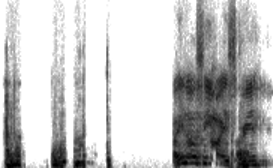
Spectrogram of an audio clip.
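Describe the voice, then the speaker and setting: A man's voice: high voice, unhurried, gravelly, breathy edge, lo-fi sound. A man lecturing over a video call whose audio breaks up on a bad connection; he keeps checking that listeners can follow. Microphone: computer or phone mic on a video call.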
